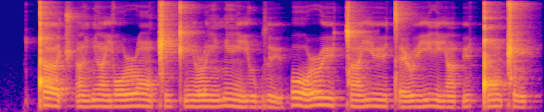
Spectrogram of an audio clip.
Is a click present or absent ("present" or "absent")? present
